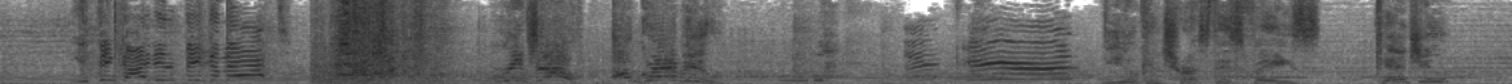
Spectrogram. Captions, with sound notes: You think I didn't think of that? Reach out! I'll grab you! (WHIMPERING) I can't! You can trust this face, can't you?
